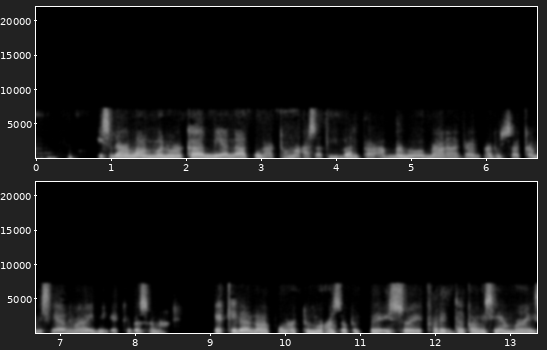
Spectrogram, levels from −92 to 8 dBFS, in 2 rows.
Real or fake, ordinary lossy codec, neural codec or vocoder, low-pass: fake; MP3, 48 kbps; codec, 16 kHz, 1 kbps, X-Codec, HuBERT features, trained on general audio; 7.2 kHz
